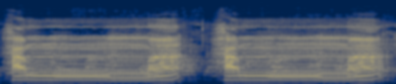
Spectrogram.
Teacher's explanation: cara membacanya itu mendengung dan menahan dengungannya itu selama 2 atau 3 harokat. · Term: gunnah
